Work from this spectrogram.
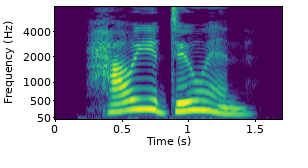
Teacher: voice goes up on how you doing to show a question and warmth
